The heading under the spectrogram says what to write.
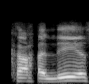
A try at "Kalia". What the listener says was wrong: No, you said Caha.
